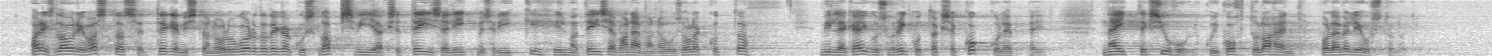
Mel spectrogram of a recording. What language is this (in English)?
Estonian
